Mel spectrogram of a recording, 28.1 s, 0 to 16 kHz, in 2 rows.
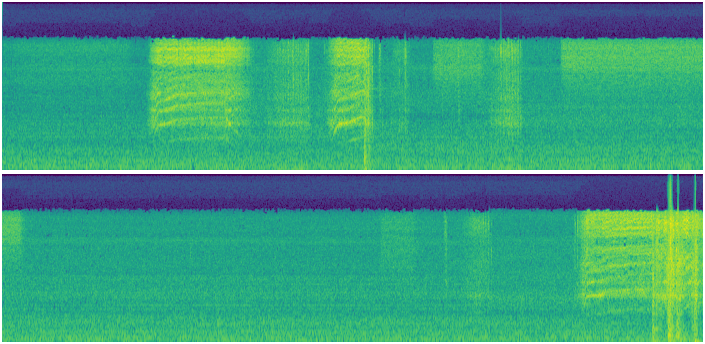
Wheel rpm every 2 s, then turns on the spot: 0, 70, 50, 50, 0, 10, 0, 0, 0, 0, 0, 10, 30, 150.
6-8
